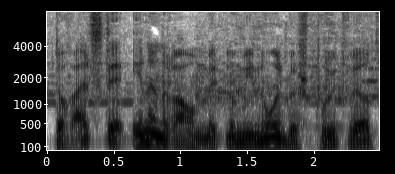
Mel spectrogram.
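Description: A man's voice: low-pitched, lively intonation, a little fast. A man reading scripted true-crime documentary narration.

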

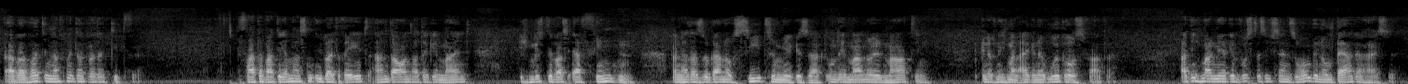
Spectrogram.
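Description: An actor playing a laid-back, quietly defiant young adult son in a science-fiction radio play. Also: male voice, on the low side, fairly quick, husky. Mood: disgruntled.

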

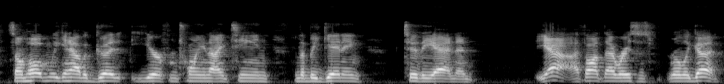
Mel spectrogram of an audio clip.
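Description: A young man talks into a webcam in a small room and rambles through a race recap, with plenty of fillers and restarts. His voice sits high and sounds a bit strained. The audio is dull and lo-fi. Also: a little fast. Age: young adult. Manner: rambling, lots of fillers and restarts, gets excited. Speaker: vlogger reviewing races. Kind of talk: casual race recap vlog. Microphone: webcam at low angle.

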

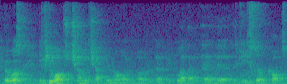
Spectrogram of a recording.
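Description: An older man chatting casually in an interview, halting and repeating words as he tells anecdotes. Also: low voice, expressive, creaky. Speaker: pantomime writer and actor. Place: small indoor room, seated on sofa. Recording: echoey room, distant mic, faint noise.

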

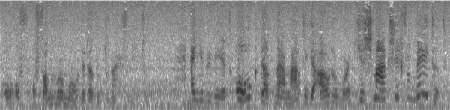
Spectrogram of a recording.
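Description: A woman's voice: on the low side, very animated, brisk. An actress playing an argumentative, theatrical woman in a radio drama, talking in an emphatic, mock-pompous way. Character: argumentative, theatrical woman debating culture with an older colleague. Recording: clear background noise.

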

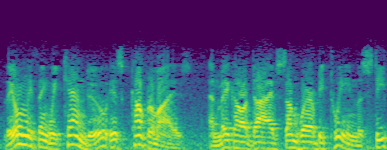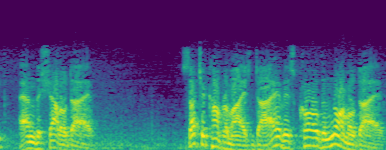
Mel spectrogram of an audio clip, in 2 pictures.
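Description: An American man reading scripted instructional narration for a 1940s training film in a measured, didactic way. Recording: dull 1940s film soundtrack, rumbling noise.

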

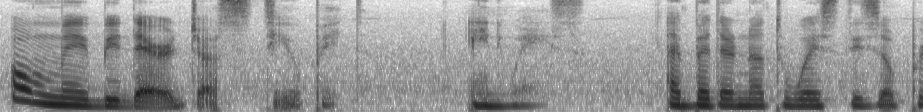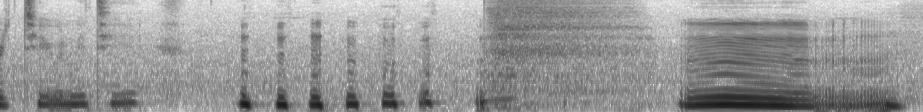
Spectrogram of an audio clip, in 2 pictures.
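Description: A woman's voice: fairly low pitch, creaky, darkish tone, a little hiss or hum. A woman playing a playful, clumsy, bloodthirsty female vampire who mutters theatrically to herself in an ASMR audio roleplay. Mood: excited, sneaky.

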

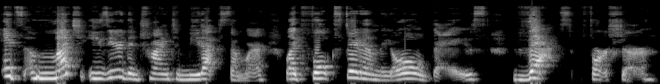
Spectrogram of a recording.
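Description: A woman voicing a smug, comfort-loving male couch potato from a storybook, boasting in drawn-out exclamations about his gadgets. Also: on the high side, sing-song, slightly rough, full character voice, poor audio. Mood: contented, smug. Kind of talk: storybook character reading.

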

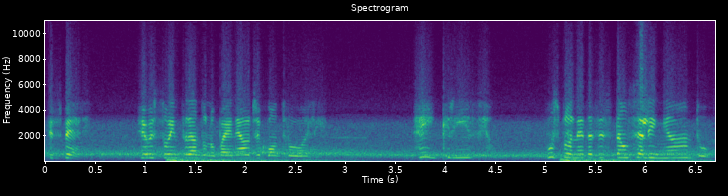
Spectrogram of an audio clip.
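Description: Actress as clever, uneasy young Brazilian researcher for a game, high voice, loud noise behind. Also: female voice, fairly even intonation, normal speed, lightly acted. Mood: uneasy, awed. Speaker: video game companion. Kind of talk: dubbed video game acting.

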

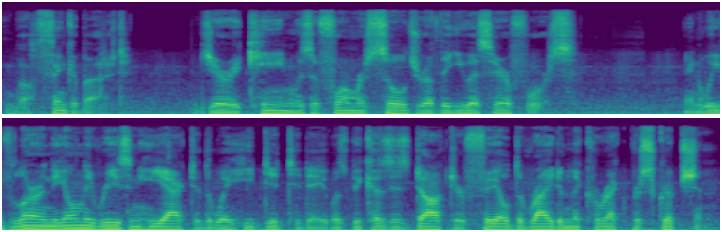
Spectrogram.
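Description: An actor playing a principled, stubborn police officer who speaks in a measured, firm and formal way in an audio drama. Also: male voice, low-pitched, darkish tone, a little hiss or hum. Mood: earnest, controlled.

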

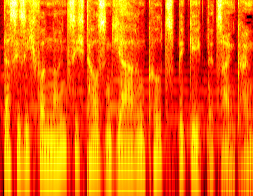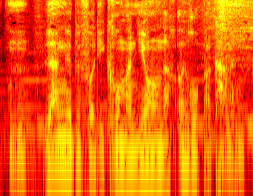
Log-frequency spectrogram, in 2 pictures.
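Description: A man with a fairly low voice narrates a documentary from a script. His delivery is measured and serious, and music plays clearly behind him. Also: darkish tone. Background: background music.

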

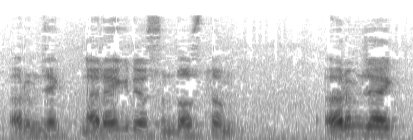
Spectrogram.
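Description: A man playing a gruff, plaintive fellow who fusses over his beloved cars in an amateur cartoon dub. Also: medium pitch, normal speed, a little mellow. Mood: pleading. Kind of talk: amateur cartoon-style game video dub.

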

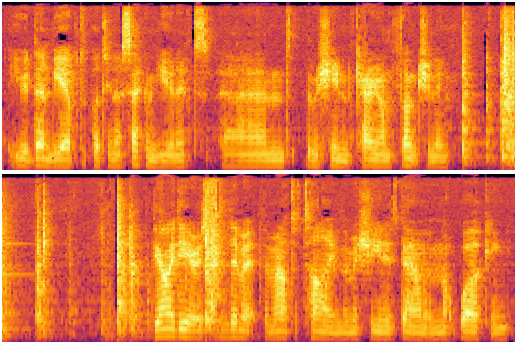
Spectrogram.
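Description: A man's voice: on the low side, little pitch movement, fairly quick, very noisy. A man giving an unscripted technical demonstration in a matter-of-fact, somewhat hesitant way. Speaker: demonstrator of vintage tape recorder.

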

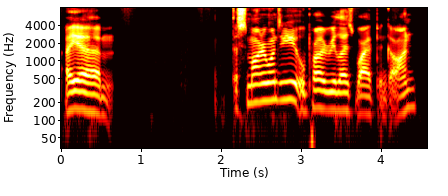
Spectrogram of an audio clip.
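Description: A hoarse teenage boy in his mid-teens, with occasional voice cracks, chatting casually while playing a building game at home. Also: on the high side, lively intonation, normal speed, dry recording. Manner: rambling, chatty, self-deprecating. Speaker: Minecraft gameplay channel host. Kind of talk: casual gameplay commentary.

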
